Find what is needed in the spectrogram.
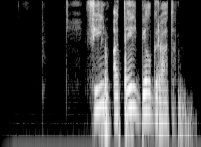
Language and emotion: Russian, neutral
